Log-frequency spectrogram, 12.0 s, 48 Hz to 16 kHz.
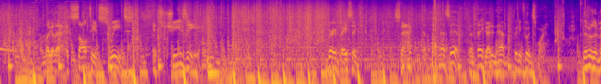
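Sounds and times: background music: 0:00.0 - 0:12.0
snacks rattling in plastic bag: 0:02.7 - 0:10.5.

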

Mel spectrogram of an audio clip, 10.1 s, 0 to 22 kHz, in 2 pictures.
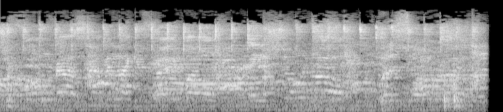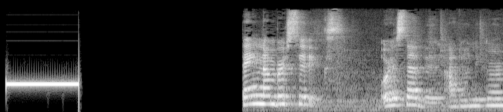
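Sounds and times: test tone beep: 0:05.1 - 0:05.9.

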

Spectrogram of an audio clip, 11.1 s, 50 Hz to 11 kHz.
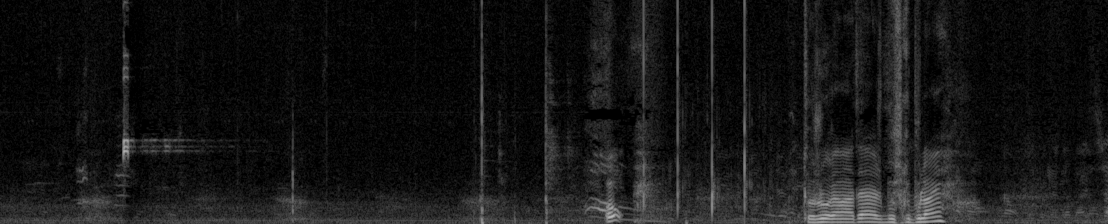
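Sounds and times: referee's whistle blast: 0:01.2 - 0:02.0
man exclaiming: 0:05.8 - 0:06.6.

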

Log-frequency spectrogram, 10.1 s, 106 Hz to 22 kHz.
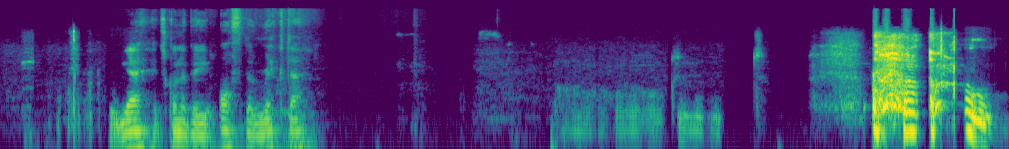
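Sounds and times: breathy intake: 0:08.1 - 0:08.7
man coughing: 0:08.6 - 0:10.0.

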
